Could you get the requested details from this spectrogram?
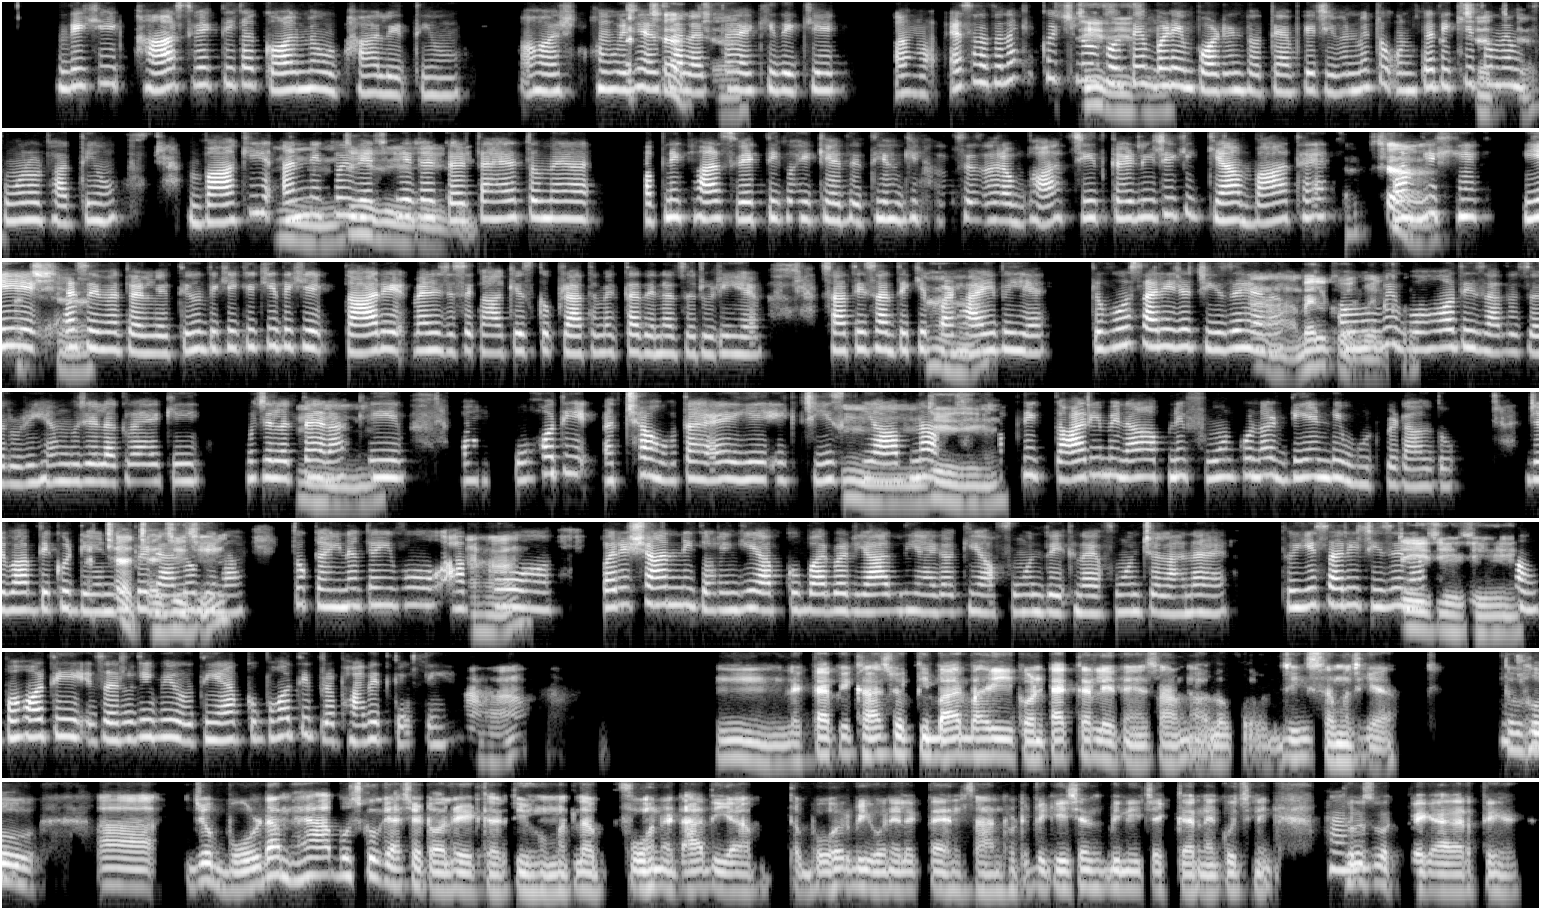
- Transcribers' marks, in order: laughing while speaking: "और मुझे ऐसा"; in English: "इम्पोर्टेंट"; laughing while speaking: "हूँ कि खुदसे ज़रा बातचीत कर लीजिए"; laughing while speaking: "देखिए"; in English: "डीएनडी मोड"; in English: "डीएनडी"; in English: "कॉन्टैक्ट"; tapping; laughing while speaking: "तो"; in English: "बोरडम"; in English: "टॉलरेट"; laughing while speaking: "फ़ोन हटा दिया तो बोर भी होने लगता है इंसान, नोटिफिकेशंस भी"; in English: "नोटिफिकेशंस"; in English: "चेक"; laughing while speaking: "तो उस वक़्त पे क्या करती हैं?"
- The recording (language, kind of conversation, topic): Hindi, podcast, बार-बार आने वाले नोटिफ़िकेशन आप पर कैसे असर डालते हैं?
